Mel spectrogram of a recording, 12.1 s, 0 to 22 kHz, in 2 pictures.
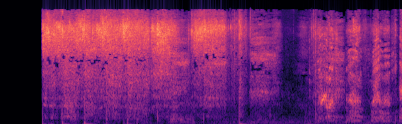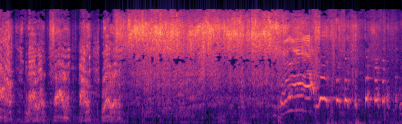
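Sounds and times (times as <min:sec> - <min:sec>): puppy barking and growling: 0:04.7 - 0:07.9.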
